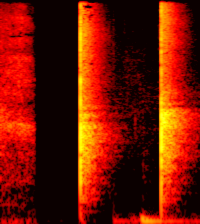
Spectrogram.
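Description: A few slow, deliberate hand claps, sharp and bright, spaced under a second apart with a thin, slightly compressed quality, as if coming over an internet connection; no one speaks.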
